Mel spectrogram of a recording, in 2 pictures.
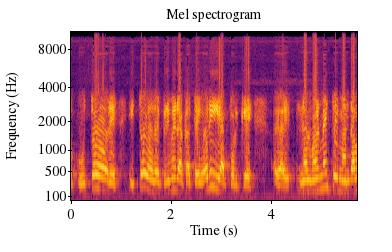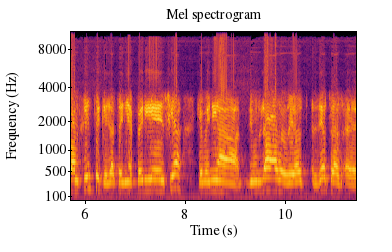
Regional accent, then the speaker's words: Tucumán, Argentina; moved away; Entonces, ¿qué pasaba? Cuando me fui de Tucumán a Buenos Aires

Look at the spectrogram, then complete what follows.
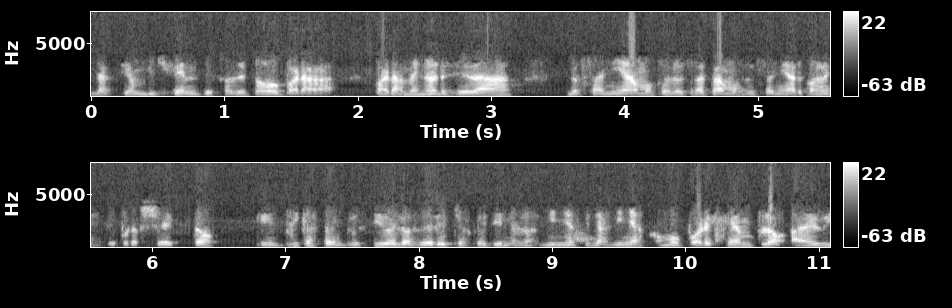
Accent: Necochea, Buenos Aires Province, Argentina; now in La Plata, Argentina; del lugar donde soy yo, que soy de Necochea, y clubes de acá de La Plata

